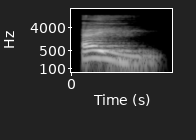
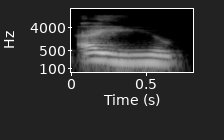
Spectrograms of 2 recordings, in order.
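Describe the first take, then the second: First: The doubled ya is hit with a sudden jump. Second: The doubled ya is said smoothly without emphasis. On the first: The speaker calls it right. "here you are applying nabar, and nabar is a jump of sound" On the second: The speaker calls it wrong. "If I am saying it without nabar, it will be ayu"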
